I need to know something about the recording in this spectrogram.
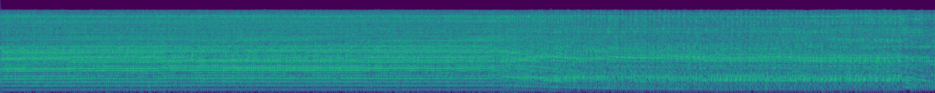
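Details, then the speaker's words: Two-stroke garage sale leaf blower after compression and spark tests: steady high buzzy howl at high revs, then drops off and shuts down; sounds slightly lean, carb to be adjusted for more rpm. "gonna get my pac-man a carp adjusting screwdriver and see if we can tweak you can get a little more rpms out of it it sounds like it's running just a little lean"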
